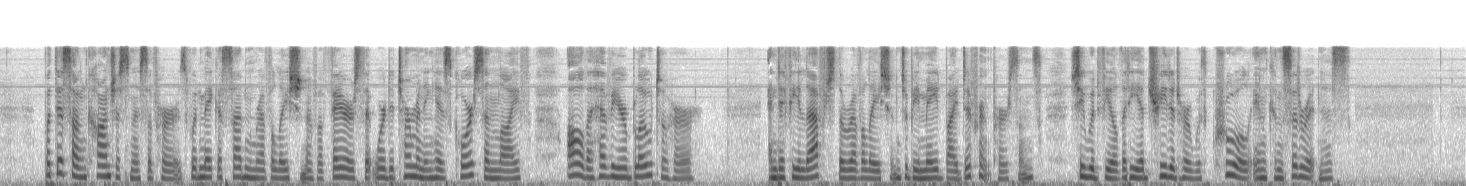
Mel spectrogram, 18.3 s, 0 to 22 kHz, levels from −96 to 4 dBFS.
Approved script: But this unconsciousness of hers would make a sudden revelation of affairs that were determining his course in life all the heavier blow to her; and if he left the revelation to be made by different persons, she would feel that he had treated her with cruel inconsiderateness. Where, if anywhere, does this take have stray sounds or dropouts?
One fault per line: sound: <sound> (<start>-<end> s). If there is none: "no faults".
no faults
